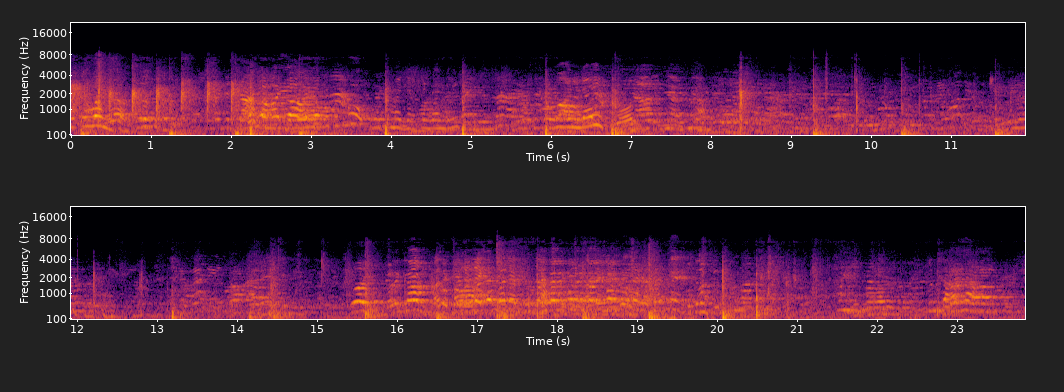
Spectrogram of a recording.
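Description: Young men shout to each other during play.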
